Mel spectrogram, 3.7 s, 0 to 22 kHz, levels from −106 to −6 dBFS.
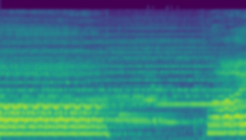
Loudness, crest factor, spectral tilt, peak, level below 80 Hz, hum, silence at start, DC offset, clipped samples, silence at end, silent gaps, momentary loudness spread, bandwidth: -22 LUFS; 14 dB; -6 dB/octave; -6 dBFS; -60 dBFS; none; 0 s; under 0.1%; under 0.1%; 0 s; none; 13 LU; 16 kHz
